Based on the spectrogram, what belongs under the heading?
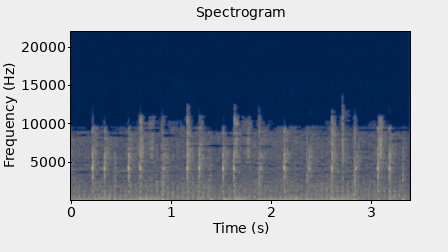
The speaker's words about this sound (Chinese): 哦哦，哦哦， Diego，我听到声音了，听起来像是 像是直升机。你听到直升机了吗？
